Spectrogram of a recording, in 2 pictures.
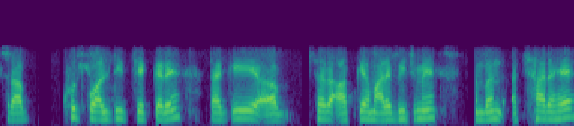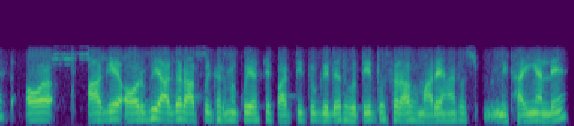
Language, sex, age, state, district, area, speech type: Hindi, male, 18-30, Uttar Pradesh, Sonbhadra, rural, conversation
